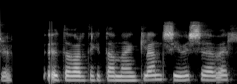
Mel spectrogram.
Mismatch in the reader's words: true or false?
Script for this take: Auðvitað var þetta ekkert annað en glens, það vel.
true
